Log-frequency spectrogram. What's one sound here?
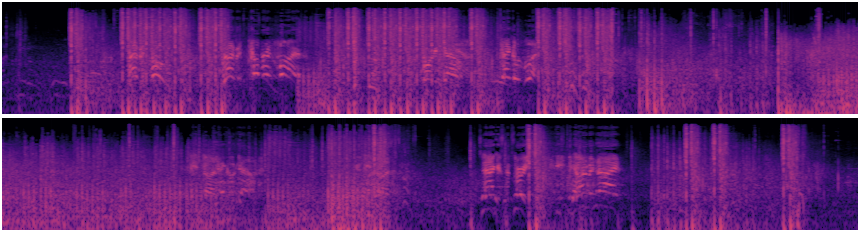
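A rifle fires single loud shots.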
